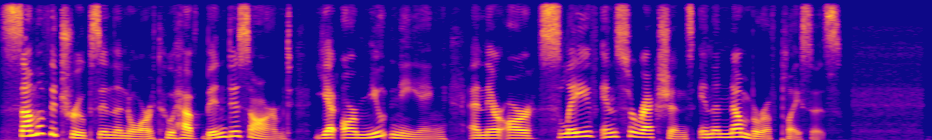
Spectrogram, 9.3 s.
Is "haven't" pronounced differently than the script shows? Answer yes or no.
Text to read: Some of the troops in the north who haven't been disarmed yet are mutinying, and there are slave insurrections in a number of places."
yes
